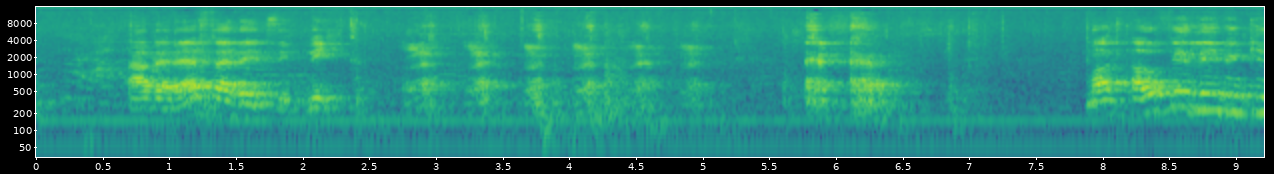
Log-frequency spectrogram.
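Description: A woman speaks loudly and theatrically, heard through a microphone in a large hall.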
